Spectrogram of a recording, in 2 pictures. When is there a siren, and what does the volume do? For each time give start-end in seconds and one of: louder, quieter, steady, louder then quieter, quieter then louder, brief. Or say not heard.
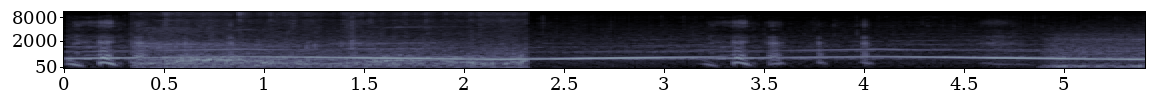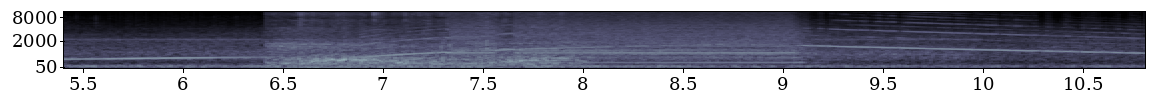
0.0-10.7 steady.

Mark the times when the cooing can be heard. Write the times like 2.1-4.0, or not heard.
0.3-2.4, 6.4-8.1.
